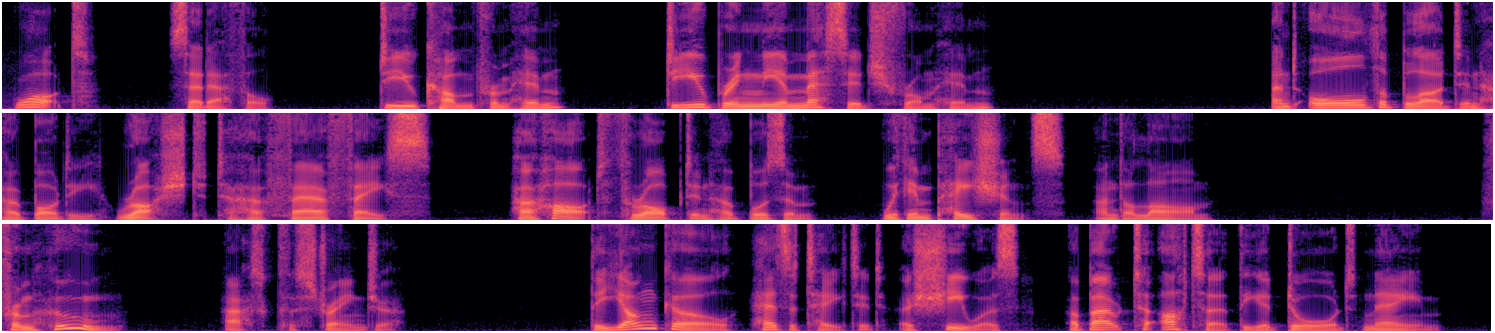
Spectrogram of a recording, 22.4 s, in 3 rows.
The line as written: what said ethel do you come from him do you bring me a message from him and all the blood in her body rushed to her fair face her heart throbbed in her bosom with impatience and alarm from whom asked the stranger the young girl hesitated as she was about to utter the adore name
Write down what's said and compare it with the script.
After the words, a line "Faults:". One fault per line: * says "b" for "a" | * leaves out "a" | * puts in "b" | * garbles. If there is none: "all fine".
what said ethel do you come from him do you bring me a message from him and all the blood in her body rushed to her fair face her heart throbbed in her bosom with impatience and alarm from whom asked the stranger the young girl hesitated as she was about to utter the adored name
Faults:
* says "adored" for "adore"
